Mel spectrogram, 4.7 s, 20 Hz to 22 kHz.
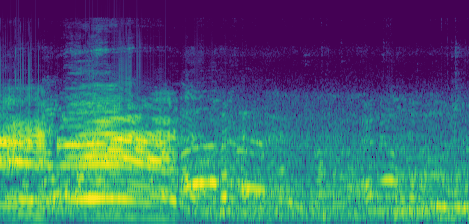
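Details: Sahiwal cattle at a cattle market in Chattogram, Bangladesh, on 7 September 2024, where a farmer is buying a Sahiwal bull: one loud, richly harmonic moo lasting nearly two seconds, then crowd murmur and voices.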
